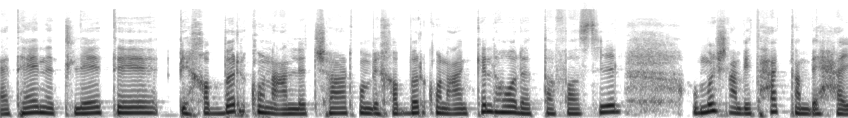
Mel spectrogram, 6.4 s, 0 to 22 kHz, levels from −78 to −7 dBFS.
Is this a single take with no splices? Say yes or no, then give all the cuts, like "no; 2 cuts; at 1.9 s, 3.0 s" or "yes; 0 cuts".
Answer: no; 2 cuts; at 2.7 s, 5.5 s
